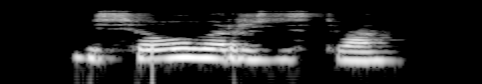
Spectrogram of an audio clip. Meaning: Merry Christmas
- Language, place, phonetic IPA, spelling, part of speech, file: Russian, Saint Petersburg, [vʲɪˈsʲɵɫəvə rəʐdʲɪstˈva], Весёлого Рождества, interjection, LL-Q7737 (rus)-Весёлого Рождества.wav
